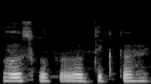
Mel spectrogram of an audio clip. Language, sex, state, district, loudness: Hindi, male, Jharkhand, Sahebganj, -22 LUFS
